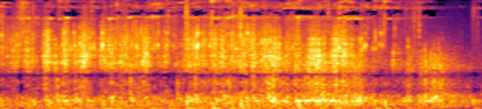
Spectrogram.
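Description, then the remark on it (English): A steady stream of coins poured into someone's cupped hands during a demonstration, a dense, continuous metallic jingling and clinking that holds for several seconds before thinning out at the end. “I'm just going to pour whatever you can hold on to.”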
